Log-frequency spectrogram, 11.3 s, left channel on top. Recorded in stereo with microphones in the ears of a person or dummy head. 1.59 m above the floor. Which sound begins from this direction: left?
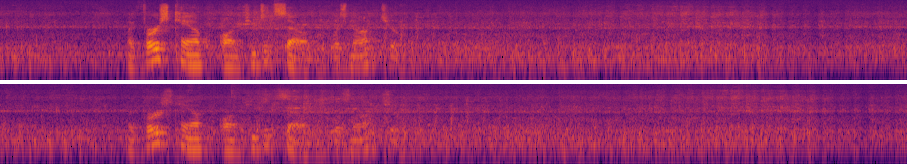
A man speaking, at 1.6 s.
